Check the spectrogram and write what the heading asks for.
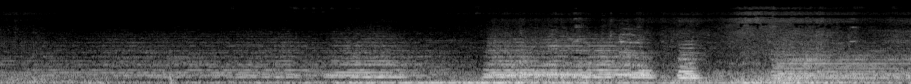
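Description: An approaching Amtrak train's lead diesel locomotive sounds its horn: one long blast, a short one, then another long one. The deep rumble of its diesel engines grows as the P42DC and P40DC locomotives pass close by.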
